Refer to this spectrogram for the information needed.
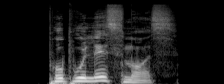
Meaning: populism (usually in a negative sense, opportunistically taking advantage of current popular opinions or emotions)
- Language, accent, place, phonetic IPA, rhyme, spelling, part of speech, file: German, Germany, Berlin, [popuˈlɪsmʊs], -ɪsmʊs, Populismus, noun, De-Populismus.ogg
